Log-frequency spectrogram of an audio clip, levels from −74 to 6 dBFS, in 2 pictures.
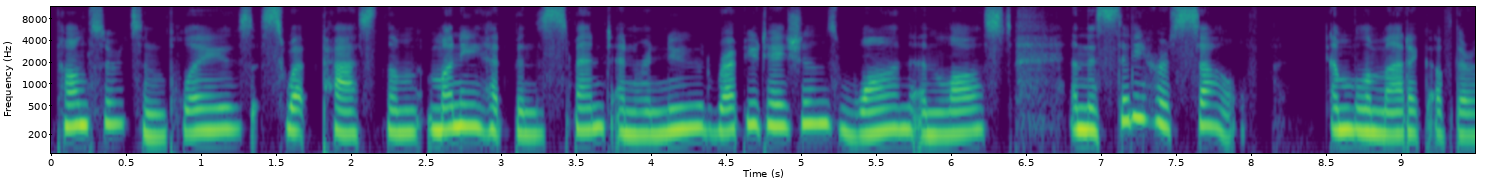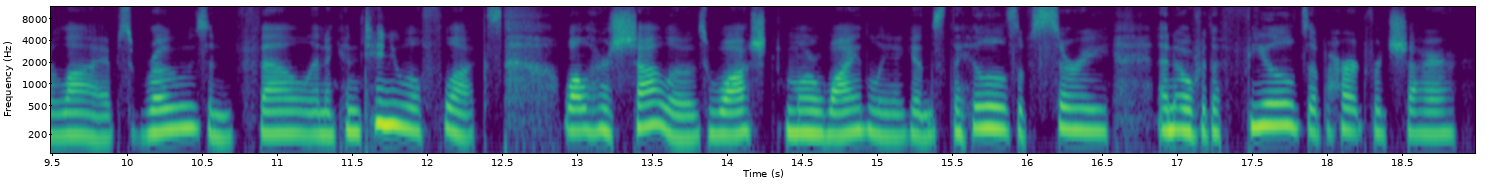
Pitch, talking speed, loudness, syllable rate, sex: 225 Hz, 150 wpm, -17 LUFS, 4.3 syllables/s, female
